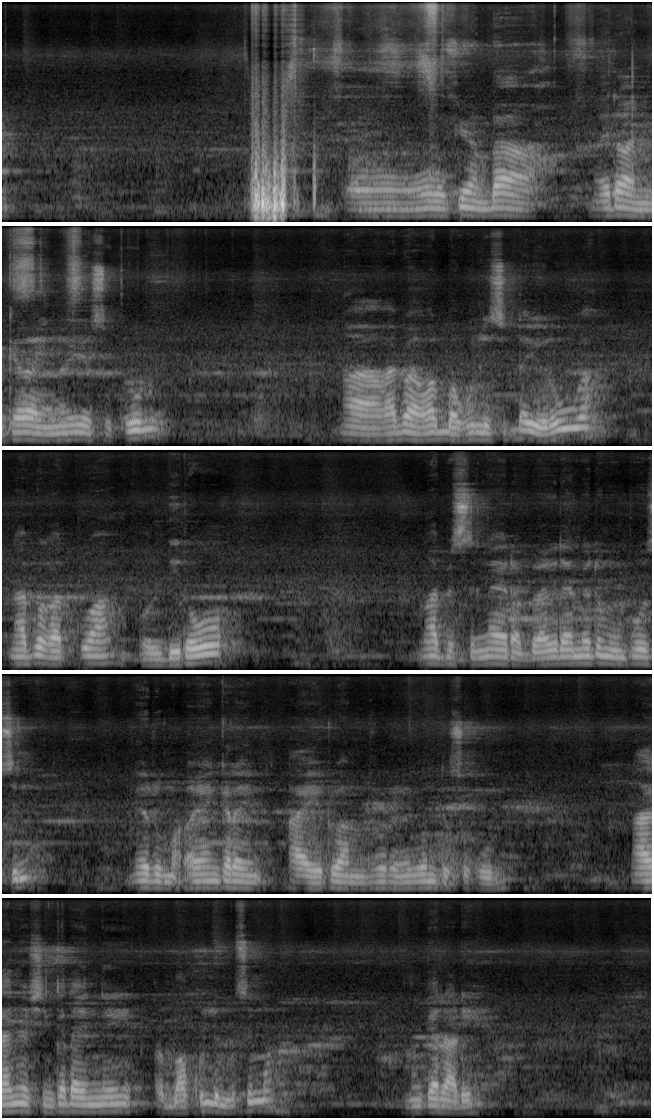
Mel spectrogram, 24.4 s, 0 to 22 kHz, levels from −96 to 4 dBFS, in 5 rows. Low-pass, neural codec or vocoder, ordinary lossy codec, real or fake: none; none; none; real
